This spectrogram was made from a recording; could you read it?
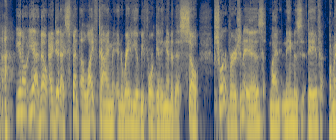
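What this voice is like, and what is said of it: Usual voice. Nothing is said of it.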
